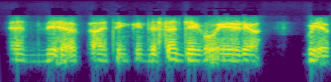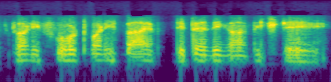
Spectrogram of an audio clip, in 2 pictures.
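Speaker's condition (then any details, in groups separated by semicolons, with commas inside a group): Parkinson's disease; Parkinson's disease detected about 8 years ago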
